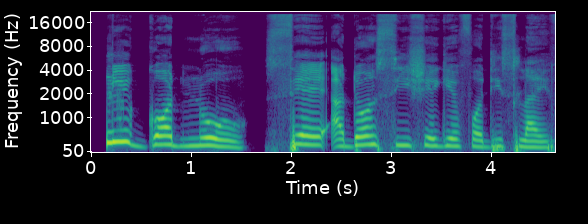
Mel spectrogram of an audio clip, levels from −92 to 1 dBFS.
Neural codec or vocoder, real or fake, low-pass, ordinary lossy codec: none; real; none; none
